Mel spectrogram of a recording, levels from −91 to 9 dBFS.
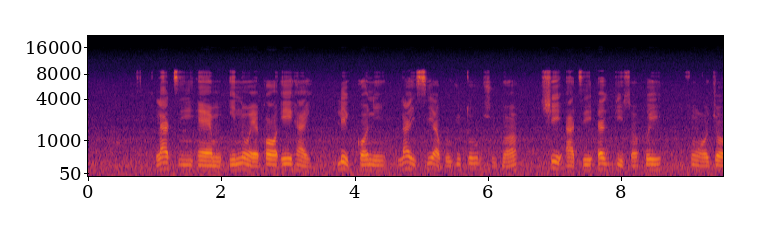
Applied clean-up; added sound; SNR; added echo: none; Ocean; 13 dB; none.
